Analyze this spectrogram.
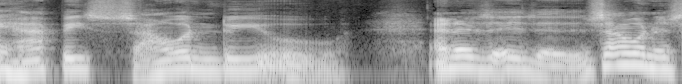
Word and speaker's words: Samhain: And Sin is spelled Sam Hayne, right?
